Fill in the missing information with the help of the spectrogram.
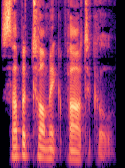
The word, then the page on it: subatomic particle: British English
